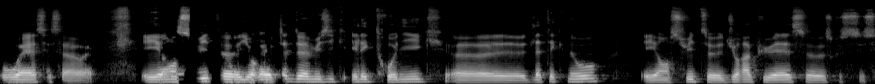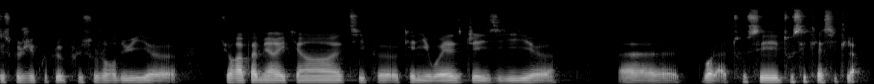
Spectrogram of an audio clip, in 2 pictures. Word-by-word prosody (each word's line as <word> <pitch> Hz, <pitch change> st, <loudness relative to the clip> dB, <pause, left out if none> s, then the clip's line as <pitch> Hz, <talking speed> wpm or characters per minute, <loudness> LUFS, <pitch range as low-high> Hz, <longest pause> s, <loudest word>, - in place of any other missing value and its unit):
ouais, 110 Hz, 0 st, +6 dB
c'est 110 Hz, -1 st, -10 dB
ça 90 Hz, -3 st, -2 dB
ouais -, -, -3 dB, 0.5 s
et 115 Hz, +1 st, +6 dB
ensuite, 125 Hz, +4 st, +3 dB
heu, 120 Hz, -1 st, +10 dB
il 115 Hz, -, +5 dB
y 115 Hz, -, +5 dB
aurait 115 Hz, 0 st, +8 dB
peut-être 115 Hz, +4 st, +5 dB
de 135 Hz, -, +6 dB
la 125 Hz, -, +7 dB
musique 125 Hz, +1 st, -3 dB
électronique, 120 Hz, 0 st, 0 dB
heu, 100 Hz, -1 st, +2 dB
de 105 Hz, -, -17 dB
la -, -, +2 dB
techno 135 Hz, +2 st, -1 dB, 0.4 s
et 105 Hz, -, +2 dB
ensuite 105 Hz, +4 st, -3 dB
du 105 Hz, +2 st, +2 dB
rap 110 Hz, -1 st, 0 dB
US, 110 Hz, 0 st, +3 dB
heu, 100 Hz, -1 st, +3 dB
parce 95 Hz, -1 st, -2 dB
que -, -, -21 dB
c'est -, -, -8 dB, 0.2 s
ce -, -, -14 dB
que -, -, -5 dB
j'écoute 100 Hz, 0 st, -9 dB
le 95 Hz, -, -2 dB
plus 105 Hz, +3 st, -14 dB
aujourd'hui, 100 Hz, +1 st, -4 dB
heu, 90 Hz, -1 st, -3 dB, 0.5 s
du -, -, -3 dB
rap 100 Hz, 0 st, 0 dB
américain 100 Hz, 0 st, -2 dB
type 95 Hz, +1 st, -11 dB, 0.3 s
Kanye 95 Hz, -2 st, -5 dB
West, 95 Hz, +1 st, -1 dB
Jay 95 Hz, -1 st, -3 dB
Z, 90 Hz, +1 st, -14 dB, 0.3 s
heu 95 Hz, -, -2 dB, 0.7 s
heu, 90 Hz, 0 st, -5 dB, 0.2 s
voilà, -, -, -2 dB
tous -, -, -15 dB
ces 100 Hz, -2 st, 0 dB
tous 100 Hz, -, -13 dB
ces -, -, -2 dB
classiques-là. -, -, -5 dB
100 Hz, 175 wpm, -23 LUFS, 95-115 Hz, 0.7 s, heu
